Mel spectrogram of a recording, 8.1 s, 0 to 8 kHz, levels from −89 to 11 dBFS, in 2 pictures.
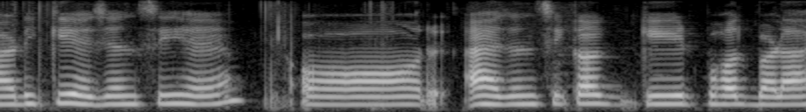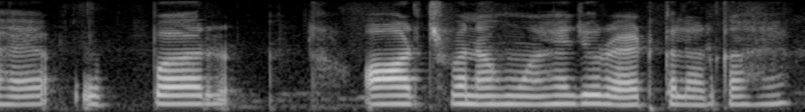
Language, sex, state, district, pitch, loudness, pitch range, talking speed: Hindi, female, Chhattisgarh, Rajnandgaon, 220 Hz, -18 LUFS, 215-230 Hz, 155 wpm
